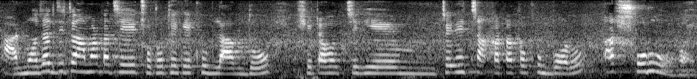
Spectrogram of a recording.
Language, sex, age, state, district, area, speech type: Bengali, female, 45-60, West Bengal, Birbhum, urban, spontaneous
